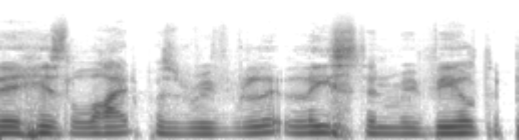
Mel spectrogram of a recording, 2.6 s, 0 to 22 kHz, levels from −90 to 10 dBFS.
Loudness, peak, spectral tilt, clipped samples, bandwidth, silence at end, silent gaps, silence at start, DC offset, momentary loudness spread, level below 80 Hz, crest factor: -31 LUFS; -14 dBFS; -5.5 dB/octave; under 0.1%; 12 kHz; 0.1 s; none; 0 s; under 0.1%; 7 LU; -64 dBFS; 16 dB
